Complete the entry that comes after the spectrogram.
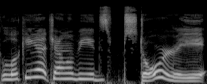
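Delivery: ordinary delivery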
